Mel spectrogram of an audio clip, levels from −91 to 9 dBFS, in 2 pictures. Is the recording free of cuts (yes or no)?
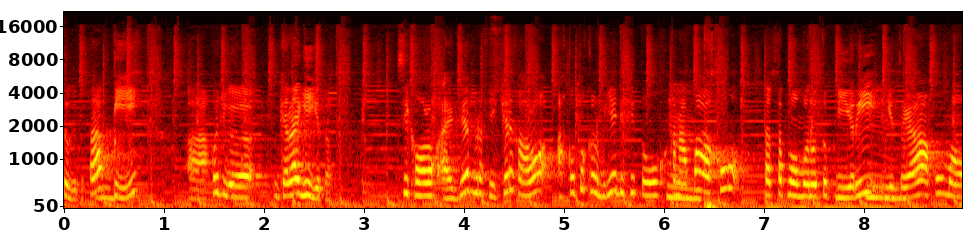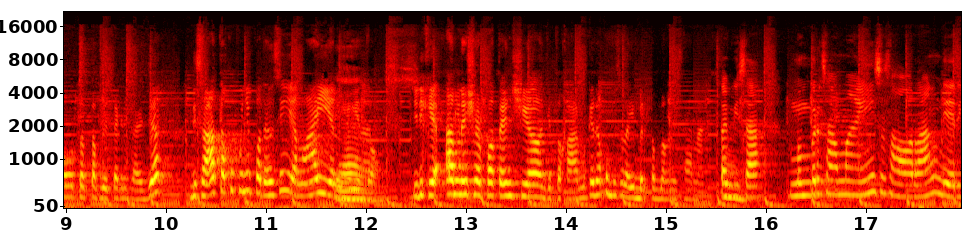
no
